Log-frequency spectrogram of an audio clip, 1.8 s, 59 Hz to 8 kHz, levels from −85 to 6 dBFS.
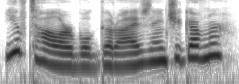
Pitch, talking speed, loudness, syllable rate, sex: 225 Hz, 235 wpm, -16 LUFS, 8.0 syllables/s, female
